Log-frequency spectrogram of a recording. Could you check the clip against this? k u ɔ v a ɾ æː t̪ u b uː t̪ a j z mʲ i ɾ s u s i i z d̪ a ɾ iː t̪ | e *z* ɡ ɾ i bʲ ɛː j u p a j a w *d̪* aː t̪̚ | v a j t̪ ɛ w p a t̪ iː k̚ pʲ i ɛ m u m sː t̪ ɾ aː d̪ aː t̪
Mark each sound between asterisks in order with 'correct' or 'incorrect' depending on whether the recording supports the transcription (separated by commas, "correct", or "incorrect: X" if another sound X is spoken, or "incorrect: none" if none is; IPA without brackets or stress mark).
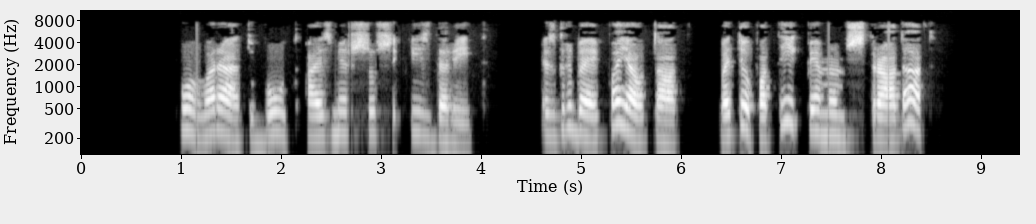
incorrect: s, incorrect: t̪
